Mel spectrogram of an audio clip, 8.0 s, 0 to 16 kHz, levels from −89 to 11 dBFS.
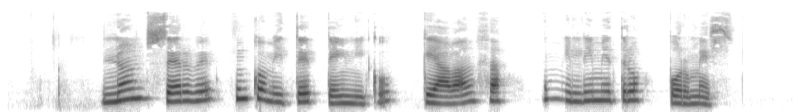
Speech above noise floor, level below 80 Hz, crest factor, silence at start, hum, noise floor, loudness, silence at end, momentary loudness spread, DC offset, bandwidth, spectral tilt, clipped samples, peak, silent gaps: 61 dB; -78 dBFS; 20 dB; 1 s; none; -84 dBFS; -24 LUFS; 0.7 s; 12 LU; under 0.1%; 11 kHz; -5.5 dB/octave; under 0.1%; -6 dBFS; none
